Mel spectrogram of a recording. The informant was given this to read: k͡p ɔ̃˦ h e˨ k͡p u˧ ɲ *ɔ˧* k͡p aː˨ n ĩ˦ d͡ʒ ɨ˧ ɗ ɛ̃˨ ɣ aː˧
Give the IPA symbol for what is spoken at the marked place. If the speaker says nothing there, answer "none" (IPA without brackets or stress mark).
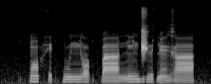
ɔ˧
